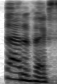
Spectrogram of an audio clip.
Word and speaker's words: Sativex: Sativex. I said it wrong. Yeah. Yes. And that's just an I isolate. inverted my T and A there.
